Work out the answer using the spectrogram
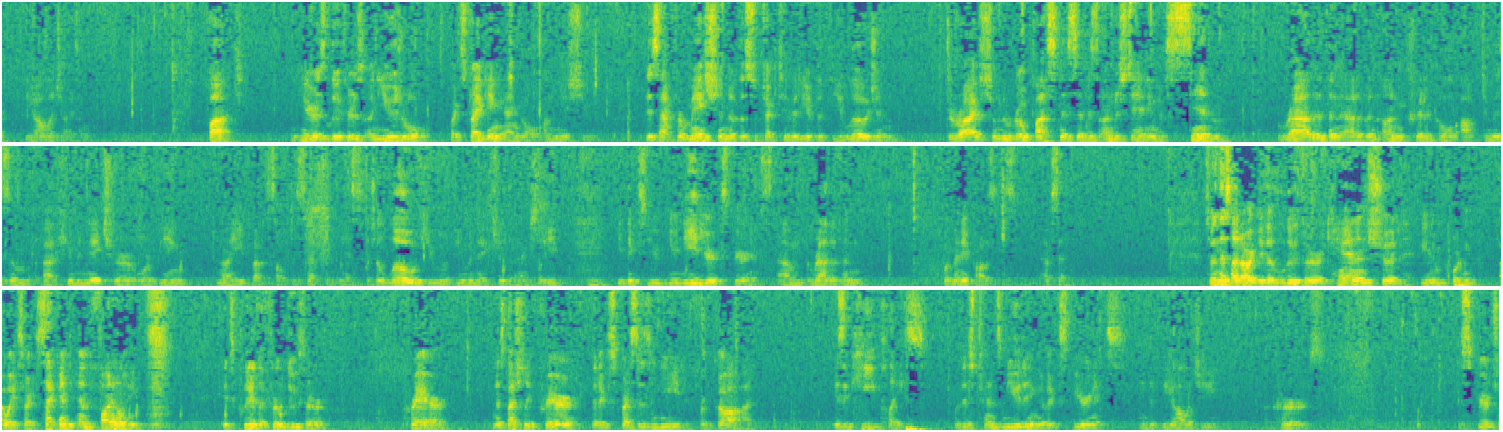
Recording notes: Delivered at the 2017 American Academy of Religion conference (AARSBL) in Boston, MA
